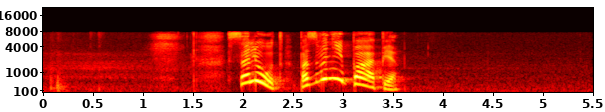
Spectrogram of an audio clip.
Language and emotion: Russian, positive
